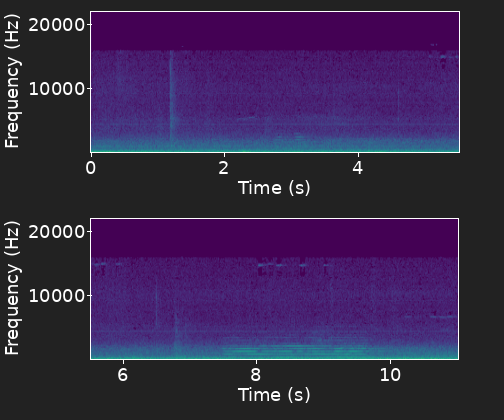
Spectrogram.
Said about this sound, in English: And while you hold this object in mind, it doesn't have to be the only thing in mind, so you can be aware of the horns and car sounds from the street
